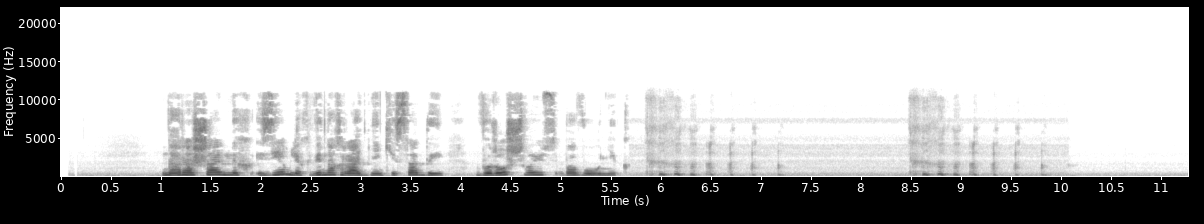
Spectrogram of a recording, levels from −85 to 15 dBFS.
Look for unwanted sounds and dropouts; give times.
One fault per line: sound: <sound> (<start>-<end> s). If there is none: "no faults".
sound: laugh (5.8-7.4 s)
sound: laugh (8.5-10.0 s)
